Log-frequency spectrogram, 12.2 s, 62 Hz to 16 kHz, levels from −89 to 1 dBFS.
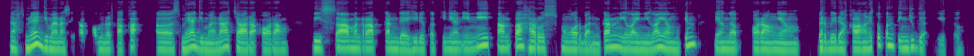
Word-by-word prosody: nah 140 - 0
sebenarnya 180 +11 +2
gimana 125 -3 +2
sih 125 - -13
Kak - - -2
kalau 125 - -5
menurut 120 -1 -4
Kakak? 115 - +1 0.2
Eee, 125 -1 +1
sebenarnya 130 +7 0
gimana 120 0 0
cara 120 -1 +4
orang 120 0 +1 0.3
bisa 140 0 +3
menerapkan 135 -1 +1
gaya 120 -2 -1
hidup 125 0 -5
kekinian 125 -1 -4
ini 170 +12 +1
tanpa 145 0 +3
harus 135 -3 -1
mengorbankan 130 +4 0
nilai-nilai 130 +2 +1
yang 125 - -1
mungkin 200 - -1 0.2
dianggap 125 -1 -1 0.2
orang 125 -1 +2
yang 115 0 0 0.3
berbeda 130 -1 0
kalangan 130 0 +3
itu 190 +8 -3
penting 175 -7 -2
juga 140 -3 -5
gitu? 110 +1 -16
130 Hz, 165 wpm, -25 LUFS, 125-140 Hz, 0.3 s, cara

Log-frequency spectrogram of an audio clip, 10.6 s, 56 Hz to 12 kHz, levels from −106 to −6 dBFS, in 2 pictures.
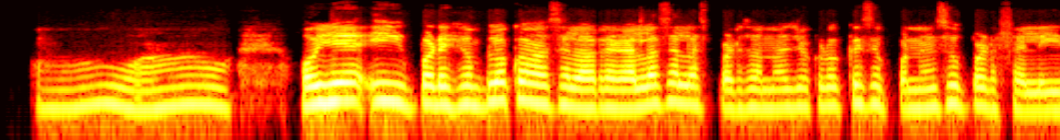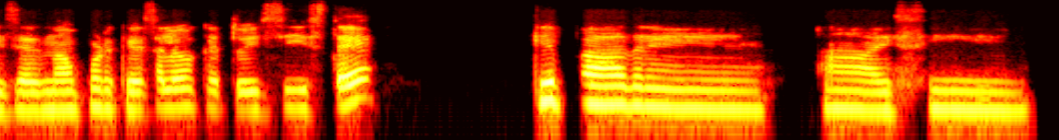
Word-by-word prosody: Oh, 195 +3 -9
guau. 210 +1 -4 0.3
Oye, 245 +4 +8
y, 250 -1 +3
por 225 +2 +4
ejemplo, 225 +4 +3
cuando 245 -3 +4
se 220 0 -1
las 195 -1 +4
regalas 200 +4 +3
a - - +3
las 225 -4 0
personas, 190 +1 -4
yo 205 - -4
creo 210 +1 -4
que 230 +3 -2
se 225 -1 -4
ponen 190 +2 -4
superfelices, 175 -5 -3
¿no? 180 +1 -3
Porque 185 -2 -4
es 180 - -9
algo 195 +1 -2
que 185 -2 -9
tú 175 - -8
hiciste. 190 - -1 0.8
Qué 255 -1 +4
padre. 195 -5 -1 0.3
Ay, 180 -2 -4
sí. 180 -1 -9
195 Hz, 170 wpm, -20 LUFS, 185-220 Hz, 0.8 s, Oye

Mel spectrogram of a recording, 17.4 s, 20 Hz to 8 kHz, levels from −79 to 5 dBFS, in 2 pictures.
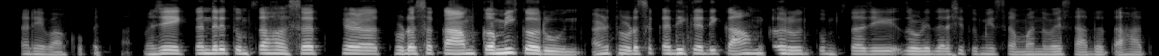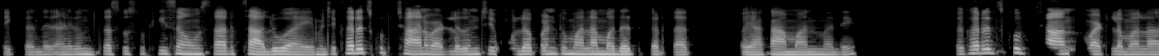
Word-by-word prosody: अरे 150 -2 -6
वाह! 125 -3 -7
खूपच - - -16
छान. - - -33
म्हणजे 160 +6 +3
एकंदरीत 180 +2 +4
तुमचं 175 +1 +1
हसत-खेळत, 180 -1 +3
थोडंसं 170 +1 +3
काम 170 0 +7
कमी 190 +3 +10
करून 155 -8 +5
आणि 160 +5 -1
थोडंसं 170 +2 0
कधी-कधी 180 -1 +2
काम 180 +4 +1
करून, 170 -2 +2
तुमचं 160 0 -5
जे 155 0 -3
जोडीदाराशी 150 +1 -1
तुम्ही 150 0 -7
समन्वय 135 -1 -5
साधत 135 -1 -8
आहात, 130 0 -7
एकंदरीत 135 0 -10
आणि 135 +1 -7
तुमचा 145 +1 -5
जो - - -9
सुखी 155 +1 -11
संसार 155 -1 -3
चालू 150 -2 +1
आहे. 135 -3 -2
म्हणजे 140 +2 -6
खरंच 200 +1 +1
खूप 215 -4 -14
छान 150 -3 0
वाटलं. 140 -1 -4
तुमची 150 +2 -5
मुलं 155 0 -4
पण 155 0 -3
तुम्हाला 150 -2 -1
मदत 145 -1 0
करतात 130 -2 -7 0.4
या 130 0 -2
कामांमध्ये. 130 0 -3 0.8
तर - - -7
खरंच 200 +5 -2
खूप 220 -4 -4
छान 165 -2 -1 0.2
वाटलं 145 -1 -5
मला 135 0 -5
155 Hz, 175 wpm, -22 LUFS, 140-175 Hz, 0.8 s, कमी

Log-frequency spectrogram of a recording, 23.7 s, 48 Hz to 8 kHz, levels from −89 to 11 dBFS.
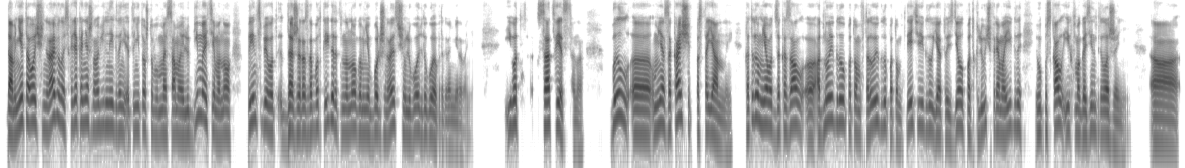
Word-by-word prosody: Да, 140 -2 +9
мне 165 +9 +3
это 205 -2 +3
очень 190 -4 +2
нравилось. 190 +1 +3
Хотя, 190 +3 +2
конечно, 190 -3 -2
мобильные 175 +1 -3
игры- 160 0 -6
это 155 - -7
не 155 - -6
то 160 +1 -3
чтобы 135 -3 -8
моя 140 0 -1
самая 140 -1 0
любимая 205 - 0
тема, 150 -8 -2
но, 135 +1 -1 0.3
в - - -68
принципе, 185 -2 0
вот, 155 -1 0
даже 145 +4 +4
разработка 150 +4 -1
игр- 210 0 +1
это 145 -2 -9
намного 150 +1 -1
мне 145 -1 -3
больше 135 0 -1
нравится, 180 +6 0
чем 140 - -3
любое 140 +3 -3
другое 135 -3 -1
программирование. 105 -1 -11 0.6
И 175 - -5
вот, 190 +1 +3 0.3
соответственно, 170 - +3 0.5
был, 210 +1 +1
э, 140 -1 +4
у - - -7
меня 180 +3 +2
заказчик 185 +4 +4
постоянный, 125 - -1 0.2
который, 215 +10 -2
вот, 220 - +4
у 195 - -2
меня 180 0 +4
вот 170 -6 0
заказал, 160 +5 +1
а, 130 - 0
одну 175 +10 +1
игру, 195 -1 -1
потом 150 -4 -4
вторую 170 +10 -2
игру, 180 -1 -6
потом 125 -6 -6
третью 175 - -2
игру. 160 -1 -7
Я, 140 -2 +1
то 130 - -9
есть, 115 -4 -8
делал 170 0 +1
под 140 -4 -2
ключ 150 +8 -6
прямо 145 -3 +1
игры 170 +1 -5 0.3
и - - -12
выпускал 150 +5 +2
их 155 - -6
в - - -14
магазин 140 +3 -1
приложений. 115 - -3 0.5
А. 110 -3 +3
150 Hz, 180 wpm, -23 LUFS, 135-175 Hz, 0.6 s, Да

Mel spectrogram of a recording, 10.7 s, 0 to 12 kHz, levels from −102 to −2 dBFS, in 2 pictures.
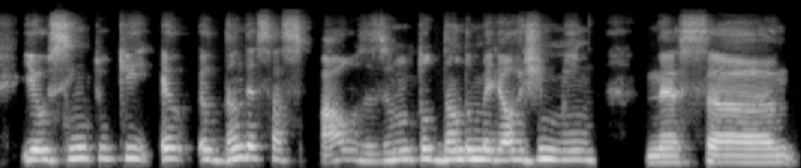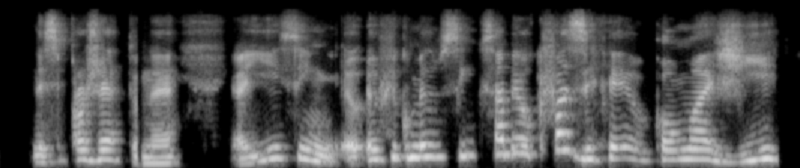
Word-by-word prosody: e 185 - -2
eu 185 0 +5
sinto 205 +4 +1
que 210 -1 -2
eu 205 0 +1
eu 190 - 0
dando 200 +7 +2
essas 200 -5 -2
pausas, 170 -4 -4
eu 165 - -2
não 185 - -1
estou 195 -2 0
dando 185 +3 +3
o - - +6
melhor 185 -1 +3
de 185 +5 +2
mim 180 -2 -2 0.3
nessa 135 0 +2 0.4
nesse 135 +3 -1
projeto, 185 +1 0
né? 115 +1 0 0.4
Aí, 175 - 0
assim, 200 - 0
eu - - +2
eu 190 - +2
fico 225 +3 0
mesmo 235 +1 +4
sem 250 +2 -2
saber 290 - 0
o 150 - -2
que - - -8
fazer, 215 - +2 0.3
como 190 +2 -1
agir. 170 +2 +2
185 Hz, 190 wpm, -24 LUFS, 155-205 Hz, 0.4 s, o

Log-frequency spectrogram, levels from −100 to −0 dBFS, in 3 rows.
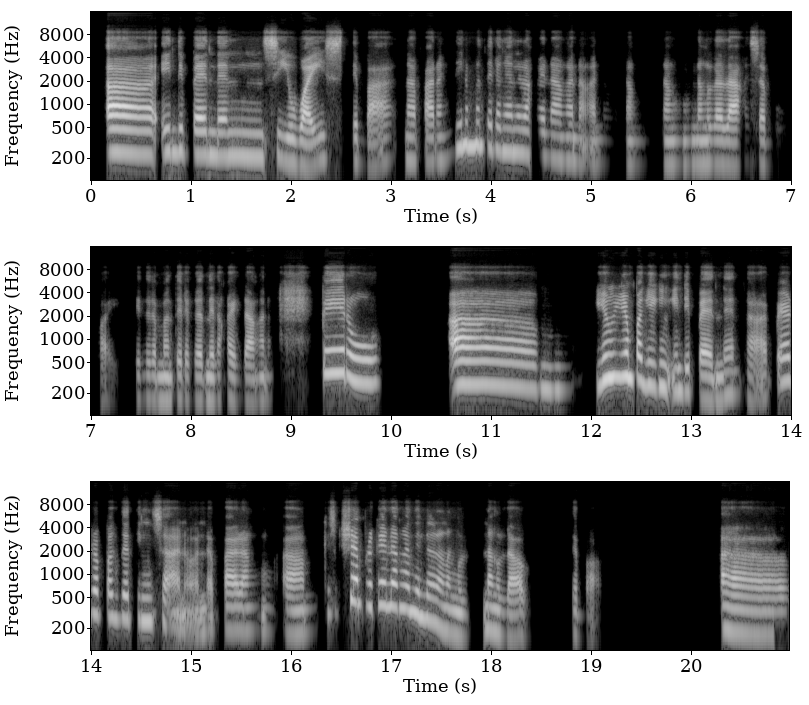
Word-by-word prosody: ah, 235 -1 +9
independency 220 -4 +1
wise, 175 +2 +3
'di 185 - -10
ba, 180 +1 -5
na 185 -1 -4
parang 190 +1 -5
hindi 270 +6 -6
naman 295 0 -1
talaga 255 -2 -5
nila 235 -1 -4
kailangan 200 -4 -6
ng 175 - -10
ano 170 - -31 0.2
ng 165 - -15 0.6
ng 170 0 -6
lalaki 165 -1 0
sa 165 - -3
buhay - - -20 0.2
hindi 170 0 -17
naman 165 0 -5
talaga 165 -1 -7
nila 160 +1 -6
kailangan. 160 -1 -4 0.5
Pero, 320 -7 +3 0.7
uhm, 245 -4 +3 0.3
yung 305 +3 +5
yung 330 0 +5
pagiging 250 -5 +1
independent 190 -2 -2
ha 155 - -5
pero 295 +1 +1
pagdating 265 -3 -4
sa - - 0
ano - - -8
na - - -8
parang, 185 0 -2
uhm 175 -1 -5 0.2
kasi 310 +1 -10
siyempre 425 0 +3
kailangan 380 -2 +2
nila 260 -7 -1
ng 170 - -5
la - - -24 0.3
ng 175 - -5
love, 150 0 -2 0.4
'di - - -13
ba? - - -14 1.2
Ah, 170 -3 -1
220 Hz, 140 wpm, -26 LUFS, 175-260 Hz, 1.2 s, ah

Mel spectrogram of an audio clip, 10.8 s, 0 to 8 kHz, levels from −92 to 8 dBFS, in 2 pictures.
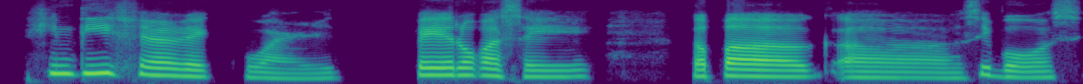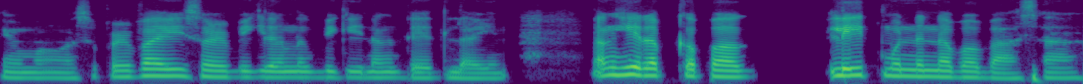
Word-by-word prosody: Hindi 270 0 +3
siya 225 -4 +3
required, 150 -7 -4 0.4
pero 220 0 +5
kasi 180 -3 -1 0.5
kapag, 190 -1 +6
ah, 155 -2 -3
si 150 +11 -3
boss, 165 -2 -3
'yung 150 -1 -8
mga 145 -1 -12
supervisor 185 0 -3
biglang 165 -1 -6
nagbigay 160 0 -9
ng 155 0 -8
deadline, 145 -2 -10 0.4
ang - - 0
hirap 225 -2 +4
kapag 180 -2 0 0.4
late 210 +1 +4
mo 200 - -1
na 190 -1 -2
nababasa. 150 -3 -6
175 Hz, 125 wpm, -21 LUFS, 155-200 Hz, 0.5 s, kapag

